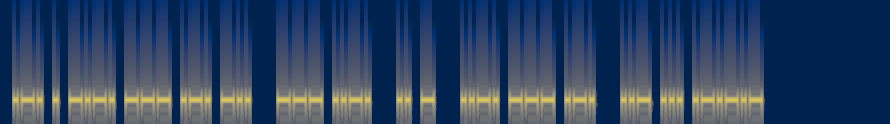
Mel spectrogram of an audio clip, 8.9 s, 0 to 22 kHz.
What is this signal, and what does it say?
Morse code, heard as a keyed tone, about 32 wpm, 700 Hz. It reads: RECORD OF IT FOR US.
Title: Sentences from Top 1000 Words - Review Part 3 - 30wpm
